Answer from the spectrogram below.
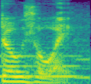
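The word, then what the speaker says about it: Dozois: by george RR martin and gardner dozle is the pronunciation um they're mostly by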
